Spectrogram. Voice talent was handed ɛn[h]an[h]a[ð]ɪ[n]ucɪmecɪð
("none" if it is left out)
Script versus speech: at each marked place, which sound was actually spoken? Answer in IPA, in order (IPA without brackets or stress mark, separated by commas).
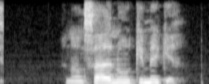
h, s, ð, n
